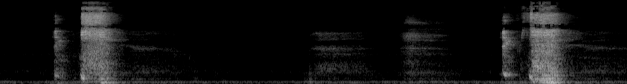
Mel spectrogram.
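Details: Relaxed sneezing: two sneezes, each preceded by a quick inhalation, with soft sniffing breaths between.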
